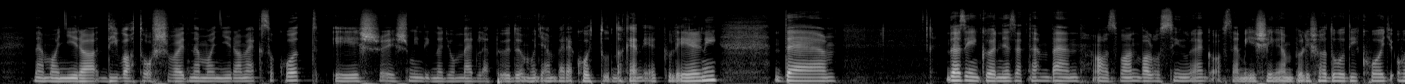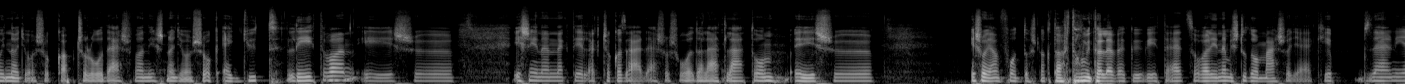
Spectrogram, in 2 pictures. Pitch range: 150-170 Hz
